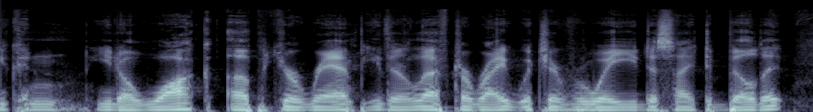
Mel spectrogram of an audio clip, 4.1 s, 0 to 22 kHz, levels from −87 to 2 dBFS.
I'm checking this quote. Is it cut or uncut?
uncut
